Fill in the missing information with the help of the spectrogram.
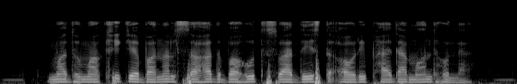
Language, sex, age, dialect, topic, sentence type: Bhojpuri, male, 25-30, Southern / Standard, agriculture, statement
